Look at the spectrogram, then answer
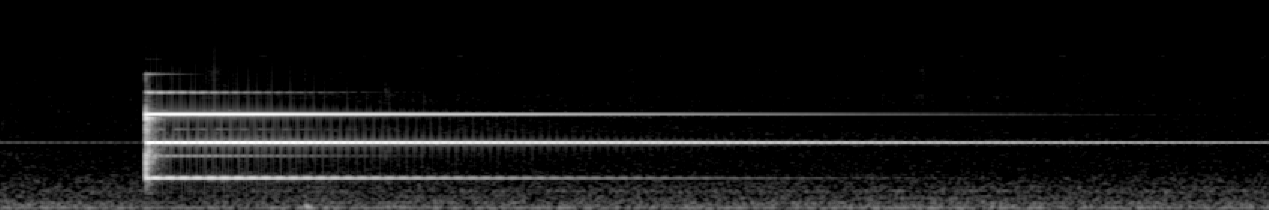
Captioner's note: meditation bell rings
